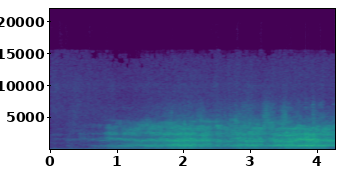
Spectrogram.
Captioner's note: chieftains chattering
